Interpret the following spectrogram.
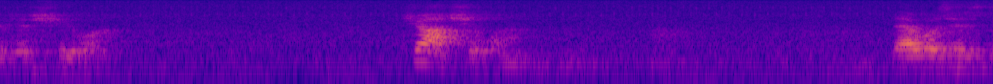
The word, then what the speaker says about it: Yeshua: His name would have been pronounced something to the effect of Yeshua.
